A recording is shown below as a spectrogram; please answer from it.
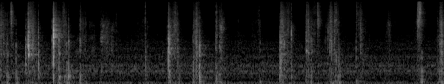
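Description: Tarot cards being shuffled by hand at close range, a steady run of crisp riffling flicks and soft slaps repeating evenly throughout, with no voice over them.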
